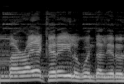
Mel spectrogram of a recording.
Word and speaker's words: Mariah: María, pero no se pronuncia María, sino Mariah.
